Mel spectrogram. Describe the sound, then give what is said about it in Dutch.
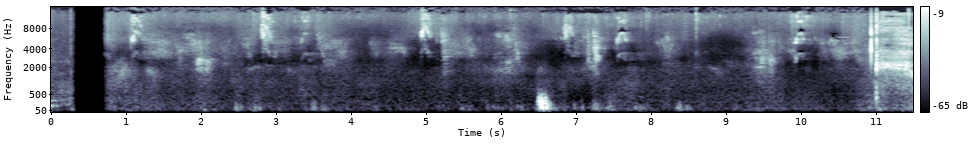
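Outdoor garden ambience with scattered bird chirps and calls over a steady rush of wind, a low pigeon cooing now and then, and one brief louder thump midway. “Niks. Vogels en de wind. en een hele enthousiaste duif.”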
